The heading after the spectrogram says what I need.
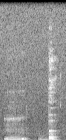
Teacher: the M with the B where both use the lips to form the sound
